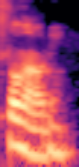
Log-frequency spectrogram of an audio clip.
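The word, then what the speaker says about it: Filoni: good so that's cool I always think I pronounced that right it's felony isn't it it's felony it's felony say I always say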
